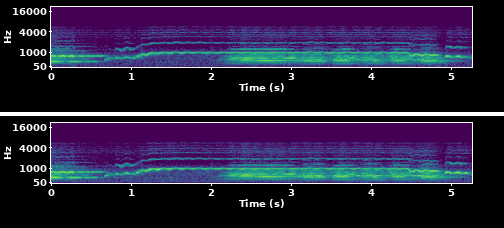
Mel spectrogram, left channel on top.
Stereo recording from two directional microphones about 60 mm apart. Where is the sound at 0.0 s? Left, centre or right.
Right.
